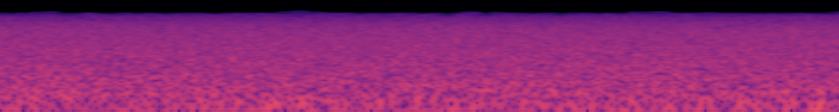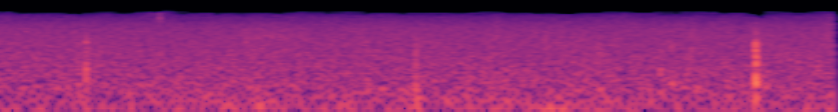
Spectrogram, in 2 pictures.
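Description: Steady, even hiss of outdoor background noise on a phone microphone, with a few faint ticks of footsteps on pavement and a small knock at the very end.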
